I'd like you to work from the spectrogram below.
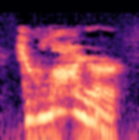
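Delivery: loud, high-pitched screaming.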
